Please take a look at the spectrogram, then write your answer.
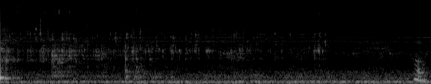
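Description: Mint lime juice poured into a glass at close range, giving a steady, soft liquid trickle and faint dripping that runs throughout with no voices.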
